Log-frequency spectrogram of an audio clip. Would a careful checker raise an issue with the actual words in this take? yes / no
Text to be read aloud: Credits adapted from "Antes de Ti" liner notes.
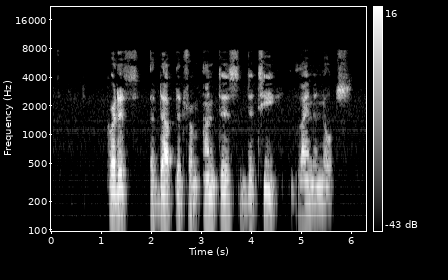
no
